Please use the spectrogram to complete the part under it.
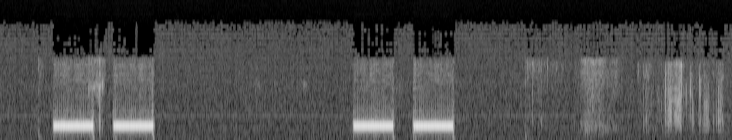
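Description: Ringback tone of an outgoing phone call: two double rings, each a pair of short, steady buzzing tones, separated by a long pause and followed by faint rustling.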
